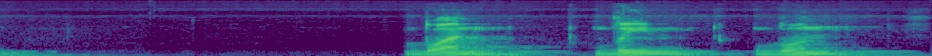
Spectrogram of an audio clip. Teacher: ضاد میں آخر میں لوٹتی آواز نکلتی ہے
